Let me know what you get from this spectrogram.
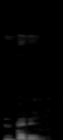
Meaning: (noun) 1. A furry ball attached on top of a hat 2. Elasticated band used for securing hair (for instance in a ponytail), a hair tie
- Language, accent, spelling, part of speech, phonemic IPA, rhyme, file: English, Southern England, bobble, noun / verb, /ˈbɒbəl/, -ɒbəl, LL-Q1860 (eng)-bobble.wav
